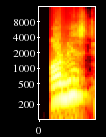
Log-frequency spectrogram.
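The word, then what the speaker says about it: honest: और 44 टा साउंड छै, तऽ एठाम ऑनेस्ट हेतै, ठीक छै। ह के उच्चारण नहीं हेतै, साइलेंट भ जाइ छै, तऽ त्या दुआरे ई जे छै भावेल साउंड छै, तऽ दी ऑनेस्ट मैन हेतै, ठीक छै।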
